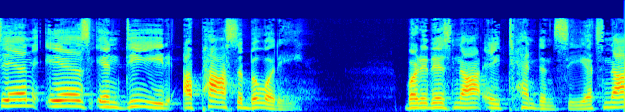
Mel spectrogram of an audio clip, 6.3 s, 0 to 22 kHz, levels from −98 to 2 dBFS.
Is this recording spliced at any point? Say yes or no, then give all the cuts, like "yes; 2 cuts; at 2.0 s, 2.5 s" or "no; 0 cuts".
no; 0 cuts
